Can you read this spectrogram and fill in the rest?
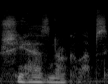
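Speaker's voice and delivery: hushed whisper. In a role-play, a character answers Scyther about the sleeping companion, lowered voice. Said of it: "he kind of lowers his voice".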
